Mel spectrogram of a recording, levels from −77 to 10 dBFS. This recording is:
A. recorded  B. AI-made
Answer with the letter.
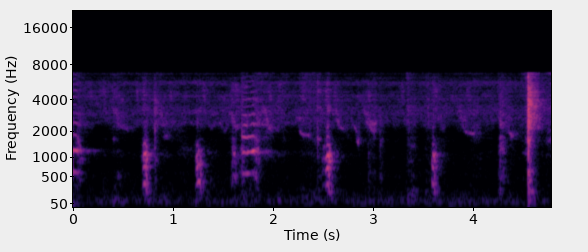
B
